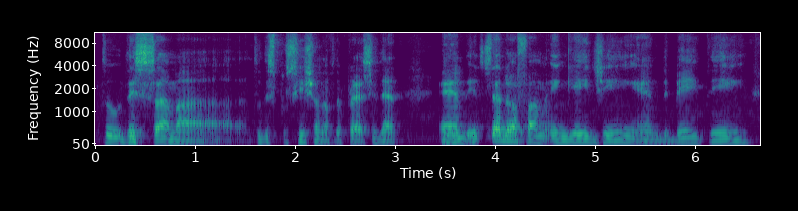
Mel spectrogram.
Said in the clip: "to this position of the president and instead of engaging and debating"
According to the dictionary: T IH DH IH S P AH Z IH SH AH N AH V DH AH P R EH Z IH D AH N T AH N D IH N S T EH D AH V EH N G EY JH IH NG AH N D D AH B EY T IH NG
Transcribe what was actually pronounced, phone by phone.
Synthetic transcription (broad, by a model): T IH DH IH S P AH S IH SH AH N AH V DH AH P R EH S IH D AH N T AH N D IH N S T EH D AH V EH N G EY JH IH NG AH N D D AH B EY T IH NG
